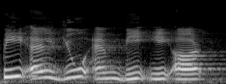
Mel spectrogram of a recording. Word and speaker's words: plumber: Tom B is silent p-l-u-m-b-e-r plumber B is silent g o u r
